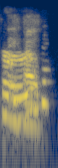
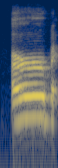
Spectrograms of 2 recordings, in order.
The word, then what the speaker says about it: herb: hand mask oh say herb I did say herb yes I'm sorry did I say that wrong her is a man herb is what's in your mask herb the H is silent you're not Bri lady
